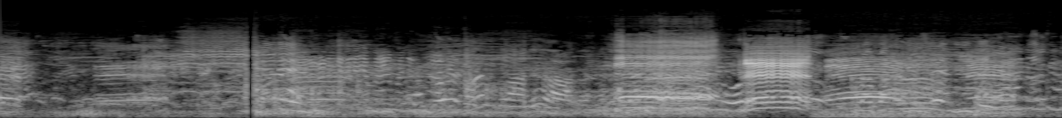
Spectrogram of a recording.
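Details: Sheep bleating while being unloaded at the Pebbair sheep and goat market; a crowd of overlapping wavering bleats, several calls at once, with people talking throughout.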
